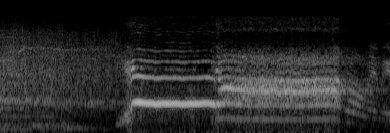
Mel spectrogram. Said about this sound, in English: I'm just doing the rebel yell here to kind of kick the Stan Freeberg show off.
